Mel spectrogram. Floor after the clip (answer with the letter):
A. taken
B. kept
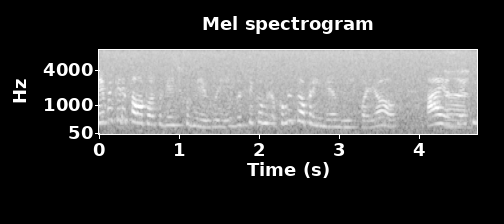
B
